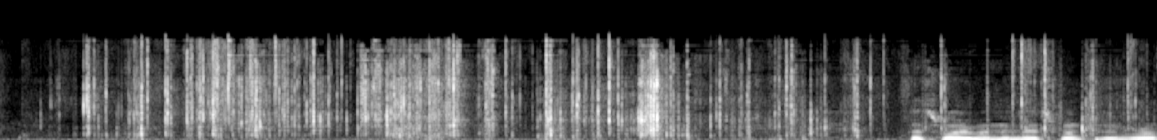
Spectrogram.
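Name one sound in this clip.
A foil wrapper crinkles and tears.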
